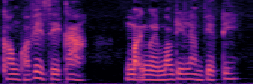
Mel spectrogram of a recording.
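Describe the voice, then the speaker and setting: A woman voicing a quiet, composed young woman who speaks in a reserved way. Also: lowish voice, level tone, fast talker, no room sound, natural voice. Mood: calm.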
